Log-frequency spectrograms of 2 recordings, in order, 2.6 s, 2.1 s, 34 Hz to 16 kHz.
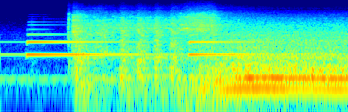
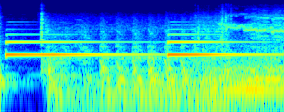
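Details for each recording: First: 1999 Toyota Tacoma 3.4L V6 after replacing AC idler pulley and all three belts, previously squealed at startup: starter cranks about a second, engine catches into steady fast idle with no belt squeal; normal cold start. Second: 1999 Toyota Tacoma 3.4L V6, all three belts already replaced: steady high-pitched squeal as the engine starts, fading soon after, from a failing AC idler pulley. Belt squeal at startup.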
